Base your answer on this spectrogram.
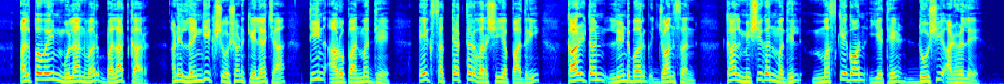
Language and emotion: Marathi, neutral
